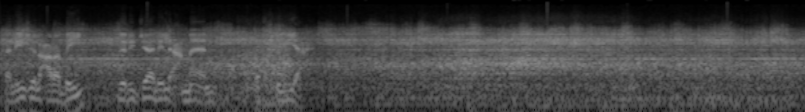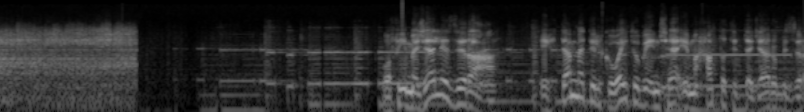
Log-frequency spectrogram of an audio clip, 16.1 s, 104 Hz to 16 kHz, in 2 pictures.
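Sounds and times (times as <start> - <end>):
jet engines running: 0.0 - 16.0.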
